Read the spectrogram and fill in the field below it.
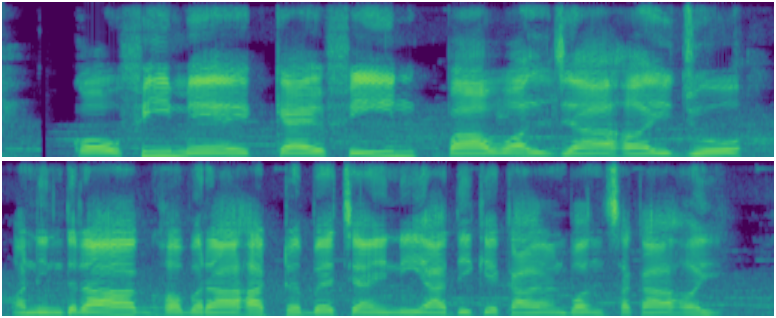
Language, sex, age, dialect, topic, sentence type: Magahi, male, 18-24, Western, agriculture, statement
